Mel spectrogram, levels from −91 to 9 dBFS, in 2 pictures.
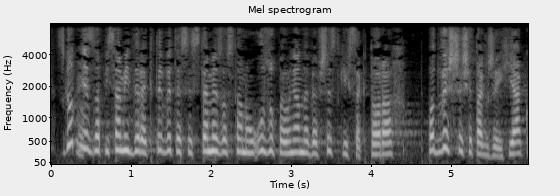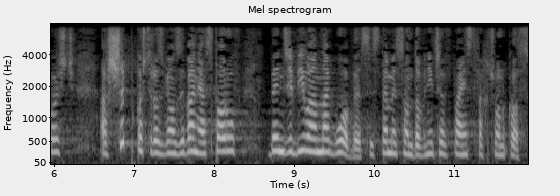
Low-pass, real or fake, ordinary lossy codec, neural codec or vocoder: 7.2 kHz; real; none; none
